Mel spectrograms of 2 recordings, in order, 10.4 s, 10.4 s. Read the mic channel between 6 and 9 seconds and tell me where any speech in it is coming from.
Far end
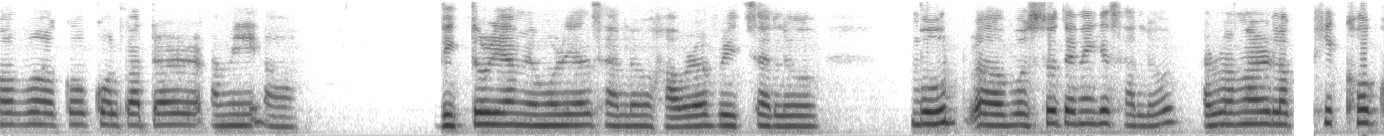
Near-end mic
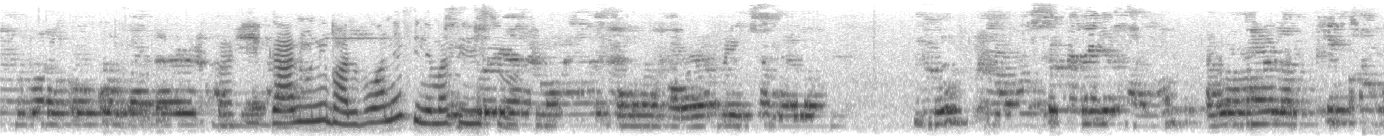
echo only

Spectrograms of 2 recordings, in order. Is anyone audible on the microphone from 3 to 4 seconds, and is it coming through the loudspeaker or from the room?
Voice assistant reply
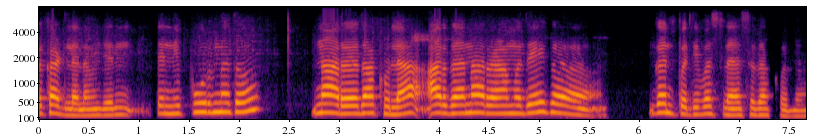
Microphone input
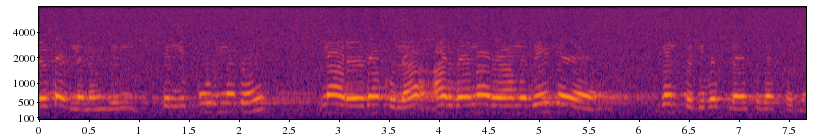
echo only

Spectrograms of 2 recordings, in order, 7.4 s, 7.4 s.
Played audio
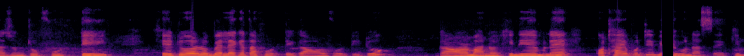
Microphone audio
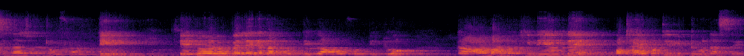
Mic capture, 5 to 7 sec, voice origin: echo only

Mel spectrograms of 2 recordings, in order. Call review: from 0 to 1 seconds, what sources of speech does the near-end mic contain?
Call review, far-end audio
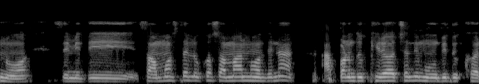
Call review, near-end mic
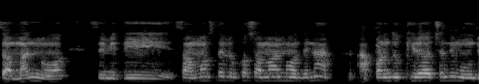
echo only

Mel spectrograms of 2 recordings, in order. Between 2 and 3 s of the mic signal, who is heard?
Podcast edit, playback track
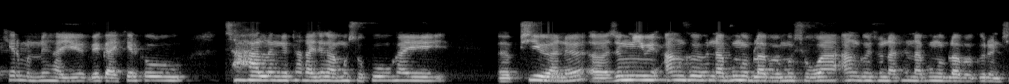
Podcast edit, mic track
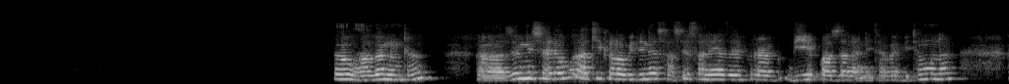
neither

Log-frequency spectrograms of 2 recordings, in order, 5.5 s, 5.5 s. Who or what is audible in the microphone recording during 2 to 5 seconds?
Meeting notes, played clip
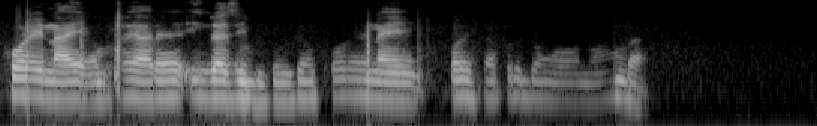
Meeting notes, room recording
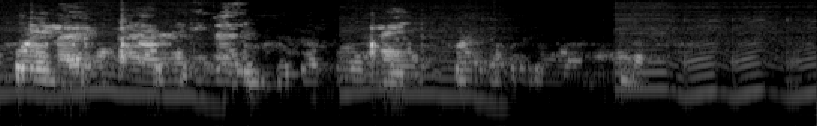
echo only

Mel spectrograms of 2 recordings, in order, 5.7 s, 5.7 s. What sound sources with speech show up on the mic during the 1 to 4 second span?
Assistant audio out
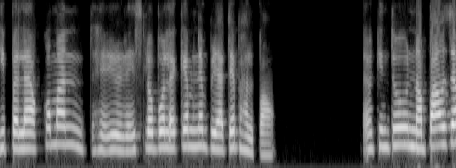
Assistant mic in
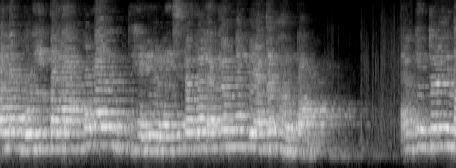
echo only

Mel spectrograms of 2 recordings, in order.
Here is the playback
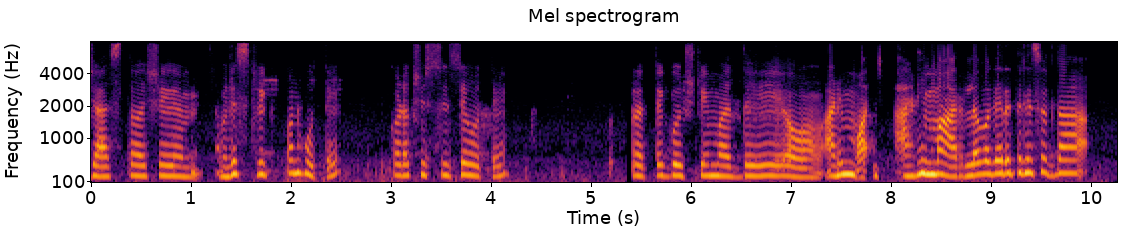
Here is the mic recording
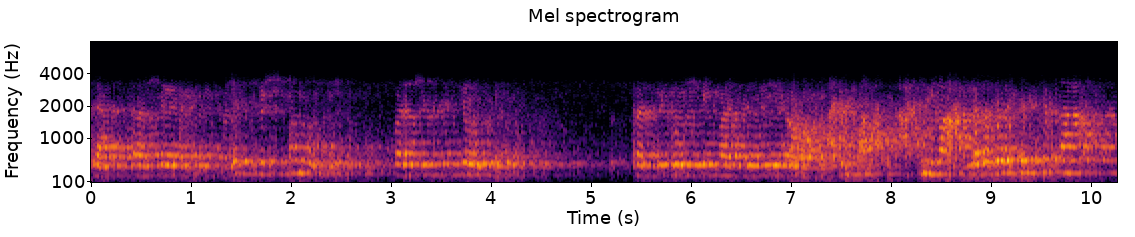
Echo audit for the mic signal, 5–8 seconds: echo only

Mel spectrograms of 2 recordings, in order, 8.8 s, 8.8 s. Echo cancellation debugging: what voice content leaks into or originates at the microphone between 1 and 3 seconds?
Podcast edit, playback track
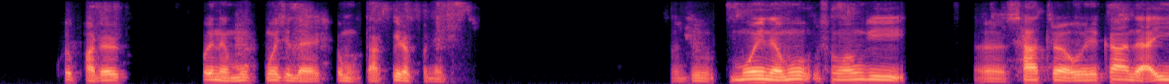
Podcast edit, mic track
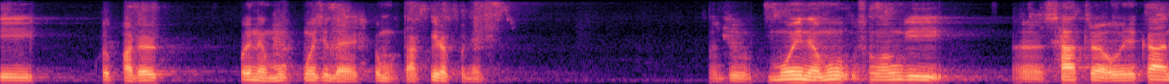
echo only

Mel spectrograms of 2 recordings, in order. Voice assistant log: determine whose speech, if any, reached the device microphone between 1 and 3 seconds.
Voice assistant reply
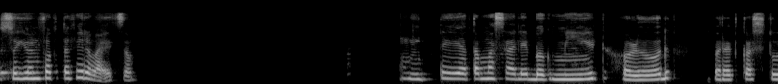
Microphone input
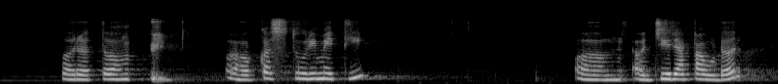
user only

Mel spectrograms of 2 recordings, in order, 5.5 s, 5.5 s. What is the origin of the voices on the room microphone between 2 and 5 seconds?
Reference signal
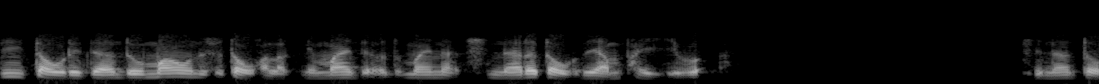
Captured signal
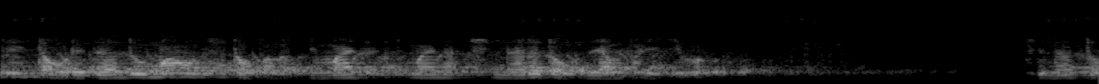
echo only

